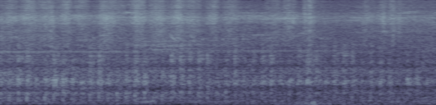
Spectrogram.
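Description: Passenger train's coaches rattling and clattering over the rails as the train pulls away, fading slowly as it recedes.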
